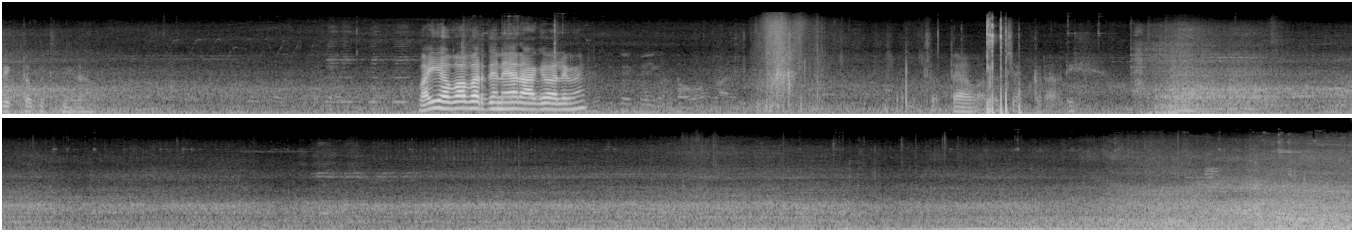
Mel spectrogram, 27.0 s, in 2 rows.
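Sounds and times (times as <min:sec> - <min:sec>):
motorcycle engine riding off: 0:11.3 - 0:14.0.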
